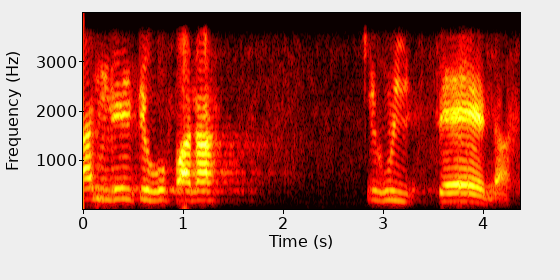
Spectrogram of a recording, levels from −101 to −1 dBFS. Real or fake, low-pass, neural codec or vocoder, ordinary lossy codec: fake; 3.6 kHz; vocoder, 44.1 kHz, 80 mel bands, Vocos; none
